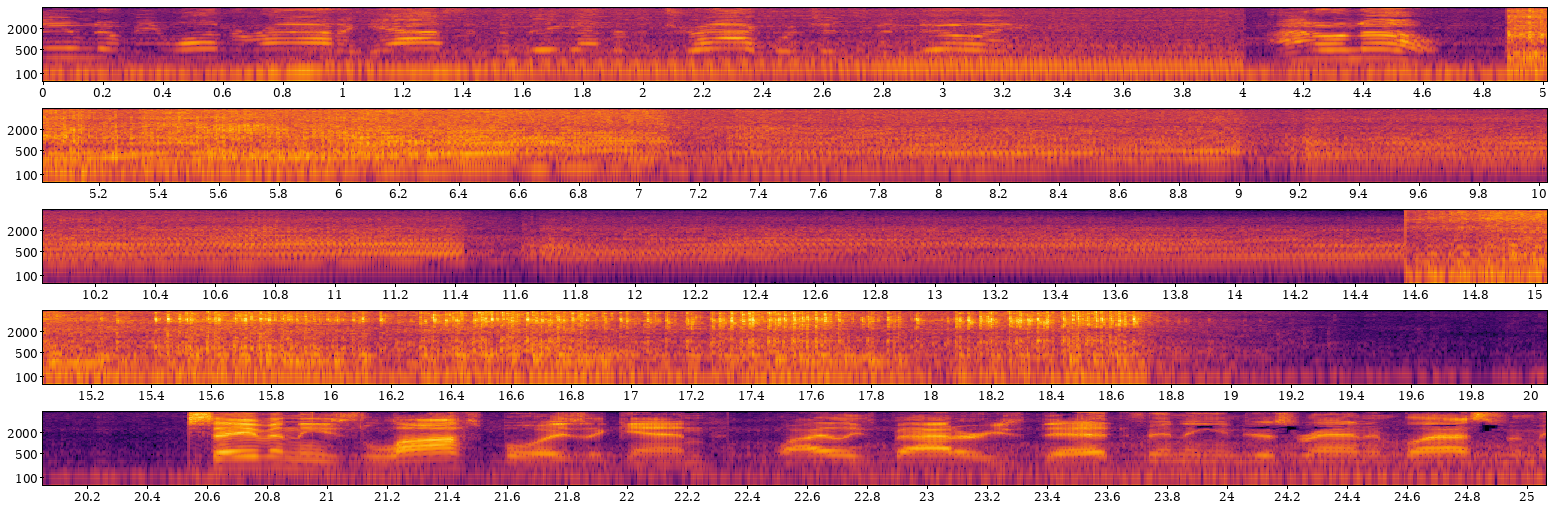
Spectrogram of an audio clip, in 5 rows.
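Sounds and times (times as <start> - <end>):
car engine accelerating hard: 4.9 - 19.3
loud rough rumble: 14.6 - 25.0.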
